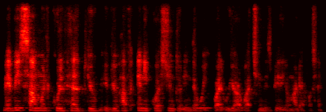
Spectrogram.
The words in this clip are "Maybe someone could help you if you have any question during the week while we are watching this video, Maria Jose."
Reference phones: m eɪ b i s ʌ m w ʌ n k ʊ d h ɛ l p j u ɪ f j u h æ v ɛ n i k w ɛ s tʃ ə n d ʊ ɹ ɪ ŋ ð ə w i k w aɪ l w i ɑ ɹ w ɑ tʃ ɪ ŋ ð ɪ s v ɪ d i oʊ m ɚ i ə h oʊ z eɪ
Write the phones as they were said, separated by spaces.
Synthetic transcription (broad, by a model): m eɪ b i s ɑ m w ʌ l k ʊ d h ɛ l p j u ɪ f j u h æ v ɛ n i k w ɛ s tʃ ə n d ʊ ɹ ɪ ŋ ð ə w i k w aɪ l w i ɑ ɹ w ɑ tʃ ɪ ŋ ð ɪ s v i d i oʊ m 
